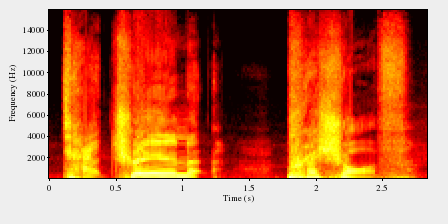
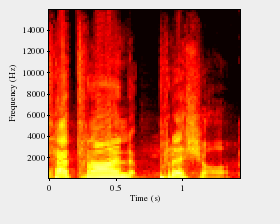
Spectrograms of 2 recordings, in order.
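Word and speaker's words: Tatran Prešov: So there is an accent mark above the S. Like that means something to me. There's a little line above the S. Tatran Preshov. That was damn close.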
